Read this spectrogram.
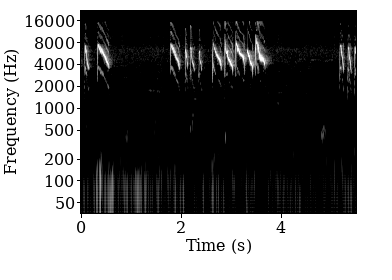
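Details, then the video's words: White-eye calling a rival: clusters of bright, steeply falling chirps, two opening notes, then a fast run of about ten after a pause, ending with a short triple, no background noise. "Masteran suara burung PLECI MANGGIL LAWAN"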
